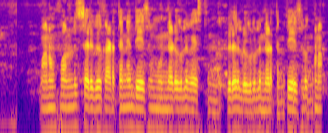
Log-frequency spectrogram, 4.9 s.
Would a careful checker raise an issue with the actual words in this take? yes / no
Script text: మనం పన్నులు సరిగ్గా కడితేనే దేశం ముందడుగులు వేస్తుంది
yes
